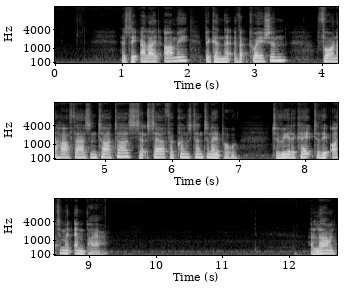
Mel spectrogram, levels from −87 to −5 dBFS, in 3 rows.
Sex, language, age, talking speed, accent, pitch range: male, English, 50-69, 115 wpm, British, 110-155 Hz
